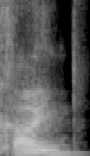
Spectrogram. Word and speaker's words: Jaim: I'm going to spell your name because I don't know how you pronounce it. Jaim. Hello, my name is Chaim. Hi. It's written in Spanish, that's why.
